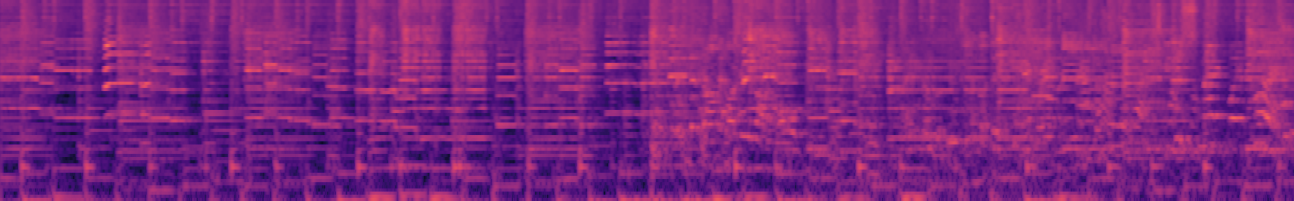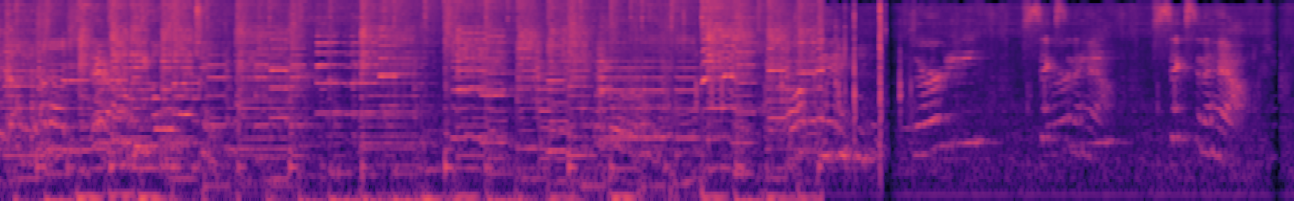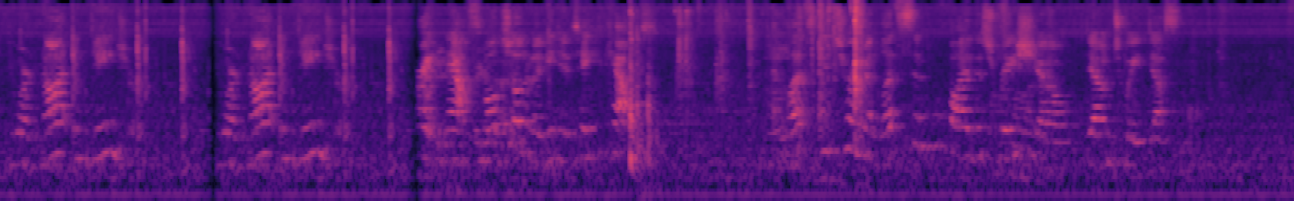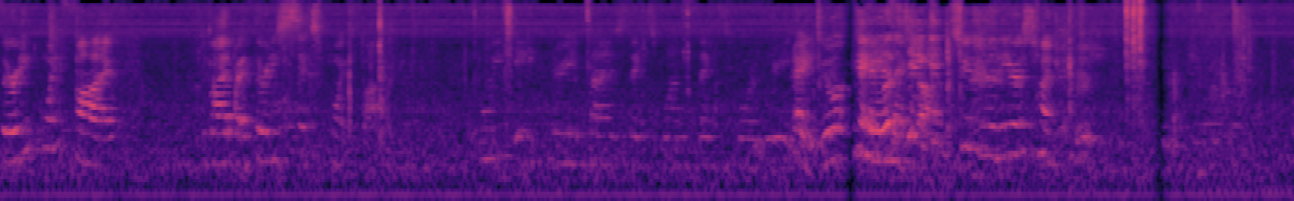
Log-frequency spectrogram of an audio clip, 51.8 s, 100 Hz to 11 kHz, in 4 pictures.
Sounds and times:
Swing music: 0:00.0 - 0:21.3
Speech: 0:09.6 - 0:15.0.

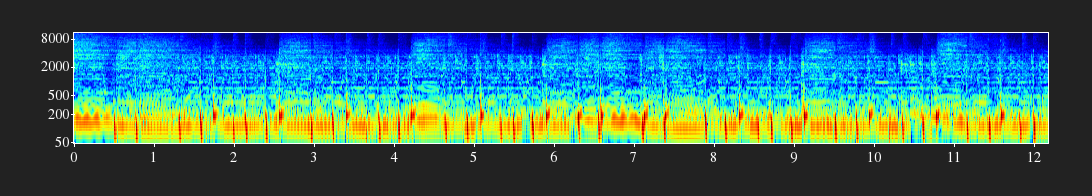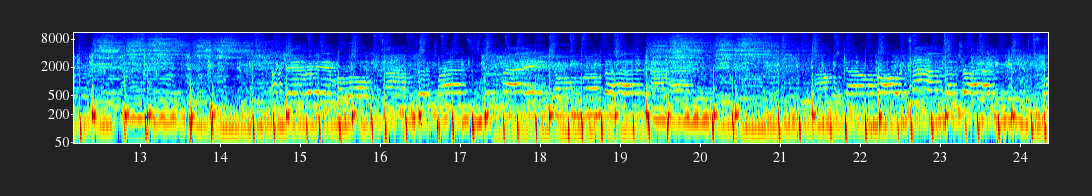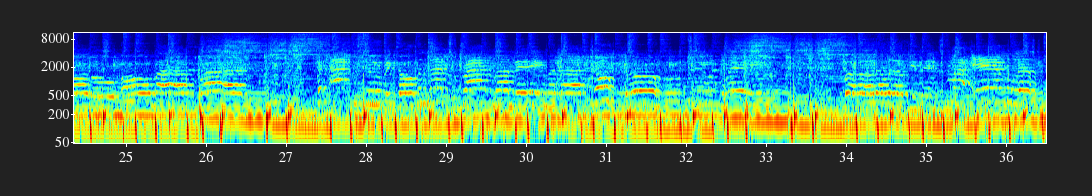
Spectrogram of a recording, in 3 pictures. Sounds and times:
Music: 0:00.0 - 0:36.5.

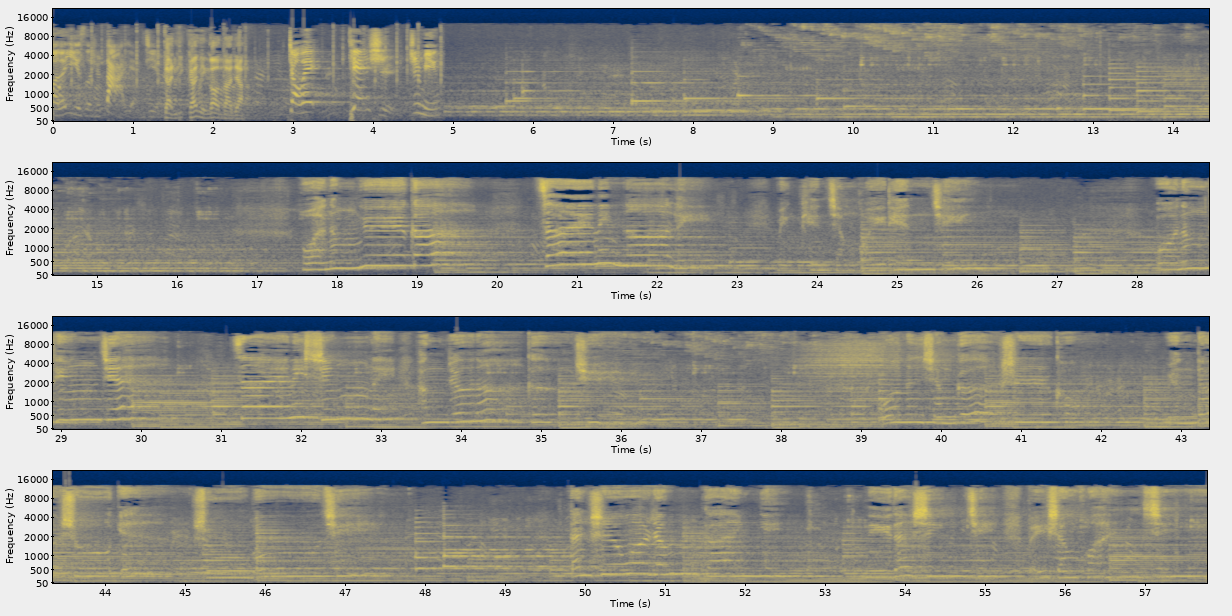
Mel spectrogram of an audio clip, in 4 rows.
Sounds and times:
Music: 0:03.6 - 0:57.7
Female singing: 0:17.5 - 0:26.4, 0:28.2 - 0:36.6, 0:39.0 - 0:47.8, 0:49.7 - 0:57.7.

